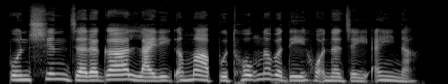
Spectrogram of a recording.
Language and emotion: Manipuri, neutral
